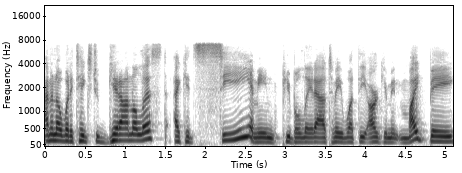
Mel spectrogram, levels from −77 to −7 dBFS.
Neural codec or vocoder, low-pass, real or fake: codec, 16 kHz, 1 kbps, X-Codec, WavLM features, trained on Multilingual LibriSpeech; 7.2 kHz; fake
